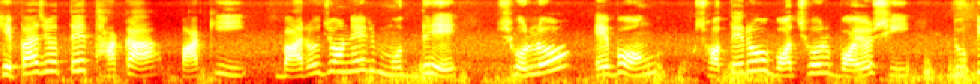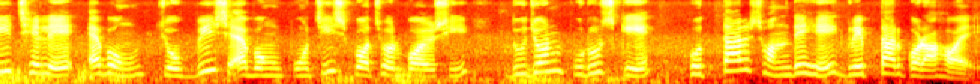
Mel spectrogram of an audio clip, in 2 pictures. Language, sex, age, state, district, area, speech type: Bengali, female, 30-45, West Bengal, Kolkata, urban, read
